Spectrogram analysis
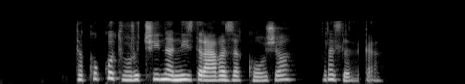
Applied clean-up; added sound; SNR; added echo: neural mask model DeepFilterNet 3.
